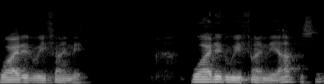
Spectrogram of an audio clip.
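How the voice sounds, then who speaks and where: A man with a fairly low pitch and a dark, mellow tone speaks at a fairly quick pace. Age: 70s. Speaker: physician speaking at a support group. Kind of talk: talk to a support group. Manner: conversational, rhetorical questions.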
